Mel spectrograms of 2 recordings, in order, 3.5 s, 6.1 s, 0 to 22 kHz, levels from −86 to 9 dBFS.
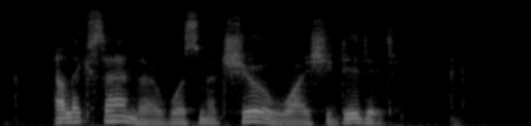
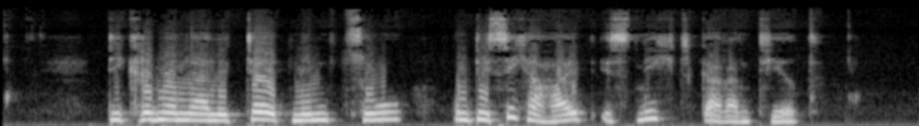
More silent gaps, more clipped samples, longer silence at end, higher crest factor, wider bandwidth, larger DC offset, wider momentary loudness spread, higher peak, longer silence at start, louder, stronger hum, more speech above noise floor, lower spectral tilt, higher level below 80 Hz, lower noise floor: neither; neither; second, 0.45 s vs 0.7 s; first, 18 dB vs 12 dB; about the same, 16 kHz vs 15.5 kHz; neither; about the same, 7 LU vs 8 LU; second, -30 dBFS vs 0 dBFS; second, 0.35 s vs 0.75 s; second, -46 LUFS vs -11 LUFS; neither; second, 27 dB vs 36 dB; about the same, -4.5 dB/octave vs -5.5 dB/octave; second, -76 dBFS vs -42 dBFS; first, -73 dBFS vs -46 dBFS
